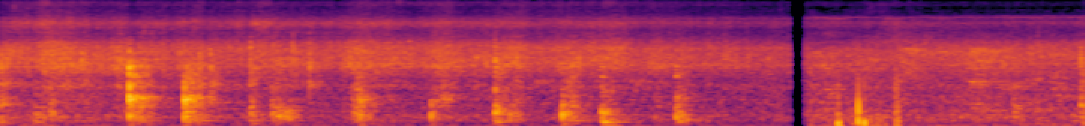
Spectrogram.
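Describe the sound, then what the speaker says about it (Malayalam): Spoon strokes scrape and stir through a mixture of dates and nuts in a pan, repeating irregularly over a steady sizzle. "ഒന്നും കൂടി മിക്സ് ചെയ്ത് കൊടുക്കുക"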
